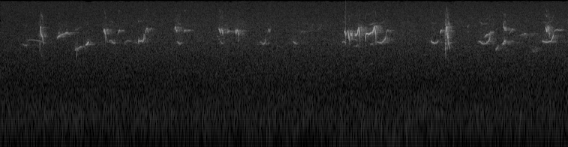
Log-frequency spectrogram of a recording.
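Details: Varied Sittellas in the Capertee Valley, Australia, during the nesting season from eggs to fledglings; a steady run of high, thin, twittering chips and short upslurred notes, some in quick clusters.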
